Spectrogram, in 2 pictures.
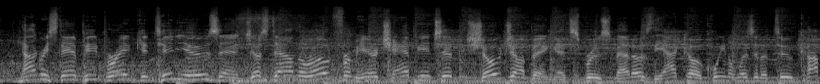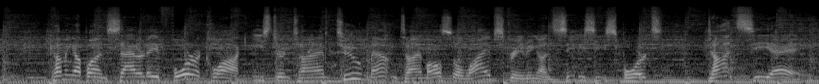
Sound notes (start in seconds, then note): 0.0 cheering and Applause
